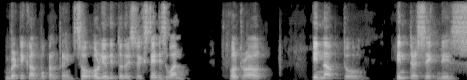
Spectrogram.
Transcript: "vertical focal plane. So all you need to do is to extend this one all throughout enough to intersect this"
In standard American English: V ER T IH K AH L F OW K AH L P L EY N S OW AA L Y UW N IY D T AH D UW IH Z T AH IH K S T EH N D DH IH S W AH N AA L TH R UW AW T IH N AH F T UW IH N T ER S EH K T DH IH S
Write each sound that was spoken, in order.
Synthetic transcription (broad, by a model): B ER T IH K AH L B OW K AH L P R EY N S OW AA L Y UW N IY D T AH D UW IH S T AH IH K S T EH N D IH S W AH N AA L T R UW AW T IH N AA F T UW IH N T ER S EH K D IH S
